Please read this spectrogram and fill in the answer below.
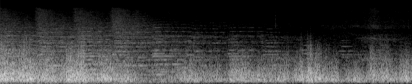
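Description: Music playing over a steady rushing noise.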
